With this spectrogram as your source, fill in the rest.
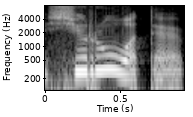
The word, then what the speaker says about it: сироты: Дальше сироты. Всё-таки сиротка это неправильно.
